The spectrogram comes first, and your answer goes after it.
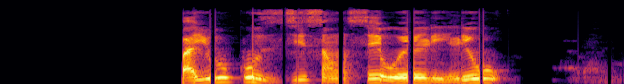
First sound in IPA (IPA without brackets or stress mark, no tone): k͡p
